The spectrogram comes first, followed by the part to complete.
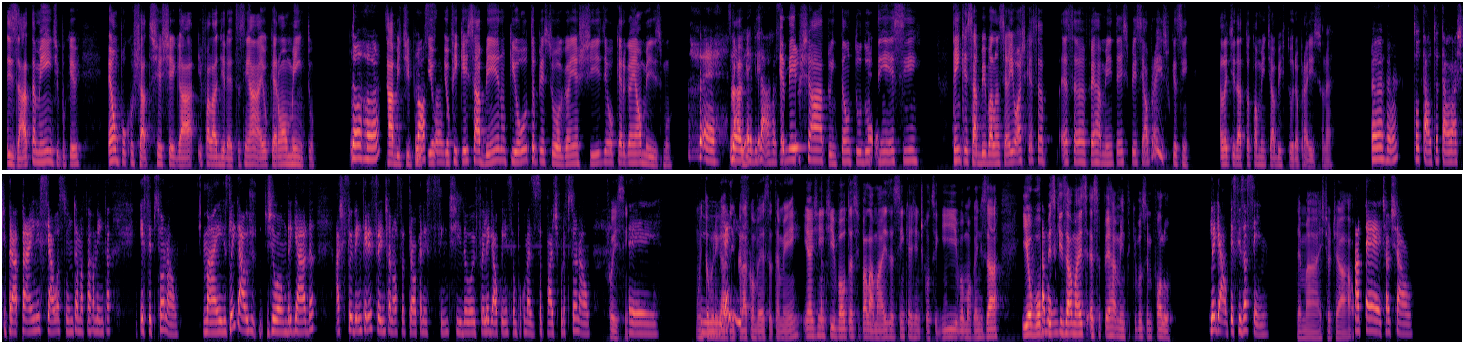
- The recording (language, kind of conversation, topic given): Portuguese, unstructured, Você acha que é difícil negociar um aumento hoje?
- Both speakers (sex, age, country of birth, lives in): female, 30-34, Brazil, United States; male, 25-29, Brazil, United States
- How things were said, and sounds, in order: tapping; other background noise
